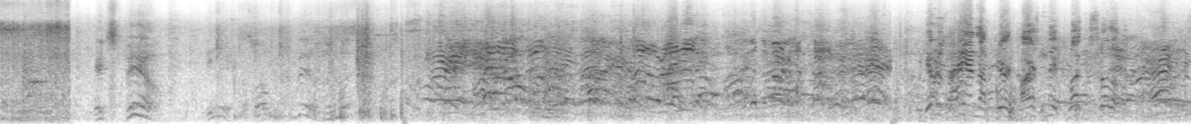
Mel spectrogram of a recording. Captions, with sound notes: It's Bill! [chattering] [clamoring] Give us a hand up here, Carson. They plugged Sullivan.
